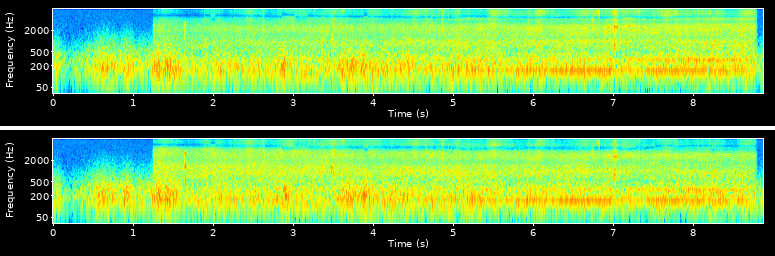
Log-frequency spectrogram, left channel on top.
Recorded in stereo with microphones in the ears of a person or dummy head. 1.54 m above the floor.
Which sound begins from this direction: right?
Footsteps, at 1.2 s.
